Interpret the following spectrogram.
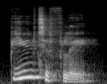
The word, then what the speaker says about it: beautifully: Then flee, beautifully. Put it all together, beautifully, and put the stress on the first syllable.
